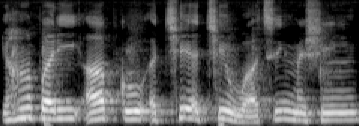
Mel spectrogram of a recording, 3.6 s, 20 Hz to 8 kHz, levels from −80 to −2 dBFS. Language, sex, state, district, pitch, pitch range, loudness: Hindi, male, Odisha, Sambalpur, 195 Hz, 175-210 Hz, -16 LUFS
